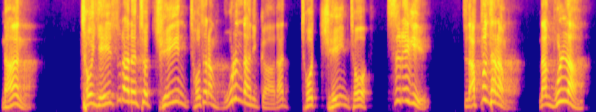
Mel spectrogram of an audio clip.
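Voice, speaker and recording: A man's voice: extremely high pitch, lively intonation, moderate pace, fairly bright tone, pitched above the performer's own voice, exaggerated voice. A man voicing a frightened grown man who insists he does not know his teacher, in raised, emphatic denials. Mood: insistent.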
